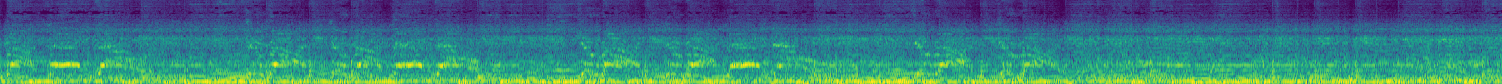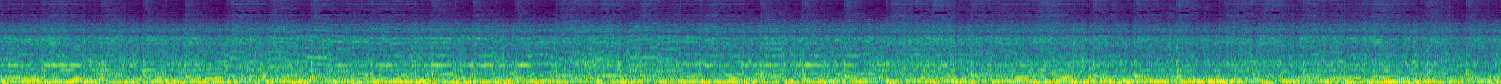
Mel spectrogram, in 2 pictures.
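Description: Loud rock song from a CD: sung and yelled vocals over electric guitar, the vocals mostly in the first ten seconds or so.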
